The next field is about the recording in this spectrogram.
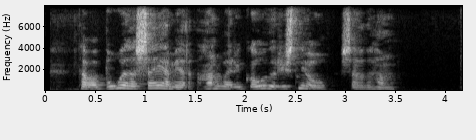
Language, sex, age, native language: Icelandic, female, 30-39, Icelandic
